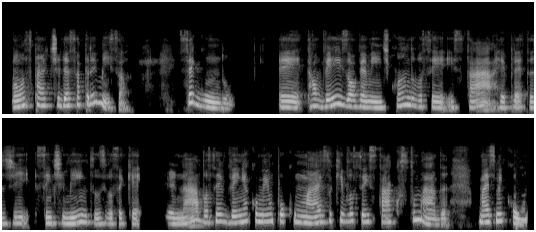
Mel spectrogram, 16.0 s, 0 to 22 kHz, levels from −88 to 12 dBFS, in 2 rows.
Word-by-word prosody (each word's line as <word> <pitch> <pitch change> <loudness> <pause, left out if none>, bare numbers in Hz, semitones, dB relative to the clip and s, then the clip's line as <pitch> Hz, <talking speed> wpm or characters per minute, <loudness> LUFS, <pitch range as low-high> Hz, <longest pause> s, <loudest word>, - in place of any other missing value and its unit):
vamos 210 +5 +2
partir 220 0 -1
dessa 220 +2 +1
premissa. 285 +5 -1 0.8
Segundo, 175 - +1 0.7
eh, 175 -2 +3
talvez, 210 +4 +1
obviamente, 175 -4 +2
quando 230 +2 +1
você 185 -2 -3 0.2
está 175 0 0
repleta 170 +2 -2
de 180 +2 -3
sentimentos 175 0 0
e - - -10
você 165 0 -3
quer 165 -1 -2 0.4
internar, 165 -4 +2
você 195 +4 -1
vem 200 +1 +1
a 235 - -1
comer 220 -2 +1
um - - +3
pouco 220 +1 -2
mais 195 +1 +1
do 235 - -2
que 245 -1 -2
você 230 0 -2
está 220 -1 -2
acostumada, 205 - -1 0.5
mas 210 +1 +3
me 235 0 +4
conta, 250 - +3
195 Hz, 125 wpm, -22 LUFS, 170-220 Hz, 0.8 s, me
